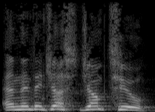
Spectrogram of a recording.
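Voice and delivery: ordinary talk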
